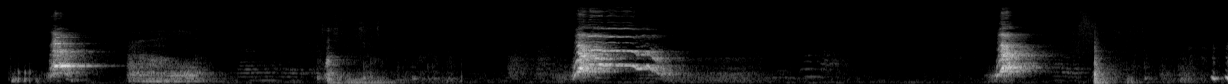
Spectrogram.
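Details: An Italian Greyhound, scared of a fake horse, lets out sharp, high barks in short bursts, with quieter sounds between them.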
